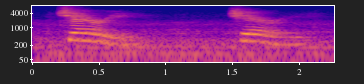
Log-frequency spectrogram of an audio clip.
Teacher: So it's t and sh together, ch. And you have it in cherry, cherry.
